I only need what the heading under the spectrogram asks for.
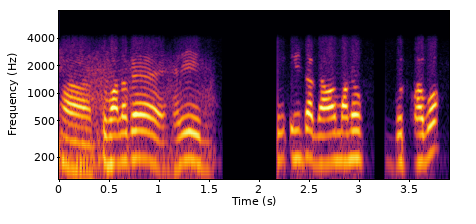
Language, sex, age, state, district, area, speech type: Assamese, male, 30-45, Assam, Tinsukia, rural, conversation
